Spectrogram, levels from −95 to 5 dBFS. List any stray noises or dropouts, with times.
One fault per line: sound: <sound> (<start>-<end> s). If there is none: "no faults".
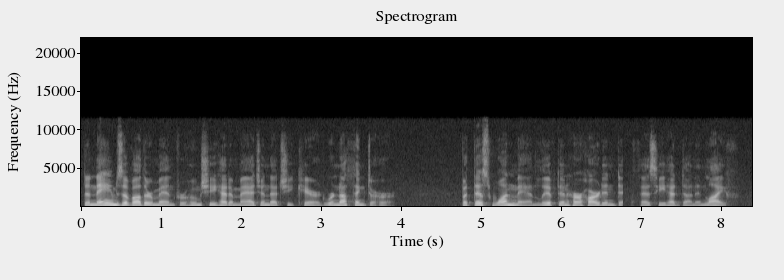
sound: dropout (6.8-6.9 s)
